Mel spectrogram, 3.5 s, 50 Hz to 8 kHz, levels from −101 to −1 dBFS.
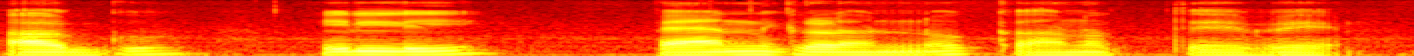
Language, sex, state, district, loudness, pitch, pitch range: Kannada, male, Karnataka, Koppal, -19 LUFS, 110 Hz, 100-120 Hz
